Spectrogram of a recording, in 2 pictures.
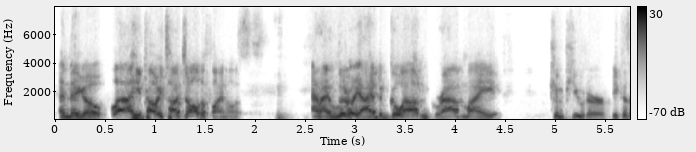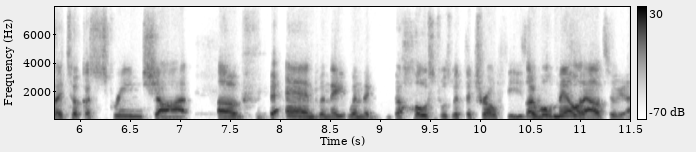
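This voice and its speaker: A young man with a low voice tells his story as a guest over a video call, jumping into lively quoted voices. His laptop mic sounds dry and a little dull, with no room around him. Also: a little fast, dry recording. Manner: animated storyteller, quotes others with lively voice jumps. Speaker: guest, young sports broadcaster. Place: indoors at home.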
